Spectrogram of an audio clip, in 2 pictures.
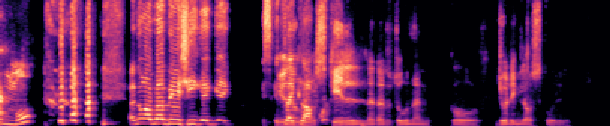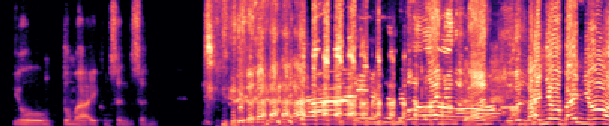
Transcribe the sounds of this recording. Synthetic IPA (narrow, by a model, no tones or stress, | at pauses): nmo | ʔɐnoɐbɐbɛsikɐɡɐ | ɪsɪjʊlajklaŋskɪlnɐnat̪ʊt̪uːnɐn | ko | d͡ʒuːɾɪŋloskul | jʊŋt̪ʊma̰ːʔɪ̰kʊŋsɐnsɐn | baɲonɐnonbaɲobaɲo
